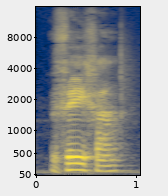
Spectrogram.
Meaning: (noun) a vegetarian, a veggie; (adjective) veggie, vegetarian
- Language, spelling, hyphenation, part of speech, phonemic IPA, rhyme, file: Dutch, vega, ve‧ga, noun / adjective, /ˈveː.ɣaː/, -eːɣaː, Nl-vega.ogg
